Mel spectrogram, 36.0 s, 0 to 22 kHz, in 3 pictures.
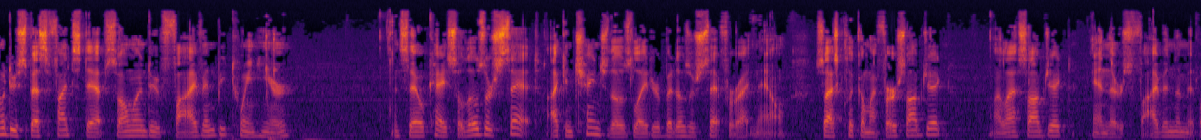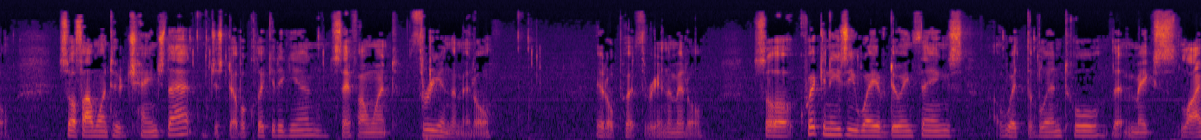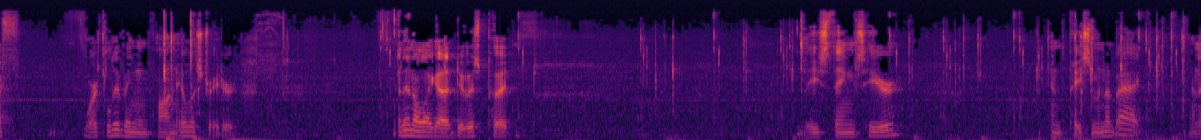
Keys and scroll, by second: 1.4 5, 15.8 3, 24.4 9, 24.6 Return, 27.1 m, 29.4 v, 33.4 ctrl+shift+[, 33.8 v, 34.4 space.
